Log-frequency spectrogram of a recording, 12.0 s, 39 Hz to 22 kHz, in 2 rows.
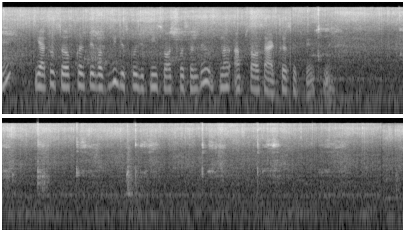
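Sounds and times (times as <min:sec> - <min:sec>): rice sizzling in a wok: 0:00.0 - 0:12.0
spatula scraping a wok: 0:00.1 - 0:03.0, 0:04.5 - 0:11.7.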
